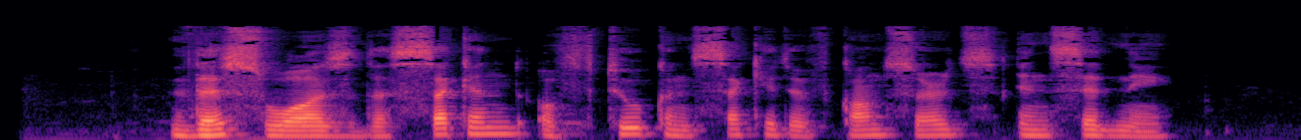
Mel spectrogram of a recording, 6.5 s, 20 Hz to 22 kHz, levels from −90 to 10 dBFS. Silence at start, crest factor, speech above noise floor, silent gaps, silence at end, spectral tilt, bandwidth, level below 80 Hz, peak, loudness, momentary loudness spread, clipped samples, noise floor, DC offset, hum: 0.85 s; 22 dB; 44 dB; none; 0.65 s; -4.5 dB/octave; 11.5 kHz; -52 dBFS; 0 dBFS; -22 LUFS; 13 LU; under 0.1%; -66 dBFS; under 0.1%; none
